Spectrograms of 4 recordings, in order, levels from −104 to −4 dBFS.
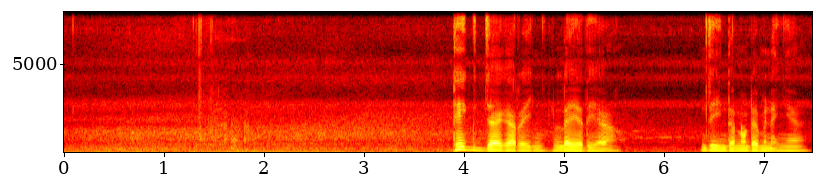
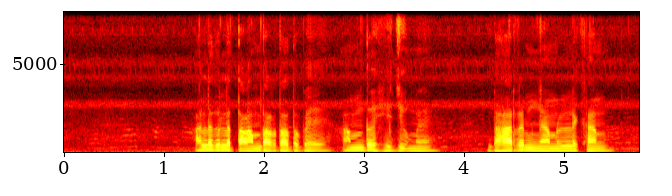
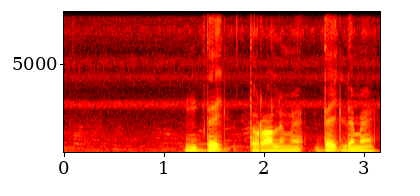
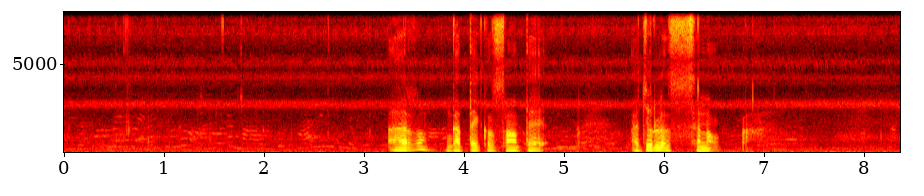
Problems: constant background noise, continuous background conversations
